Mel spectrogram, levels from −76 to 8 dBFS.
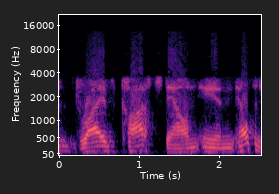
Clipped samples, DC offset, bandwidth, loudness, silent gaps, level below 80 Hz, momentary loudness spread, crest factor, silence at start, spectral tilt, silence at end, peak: under 0.1%; under 0.1%; 13.5 kHz; -25 LUFS; none; -60 dBFS; 4 LU; 14 dB; 0 s; -5 dB/octave; 0 s; -12 dBFS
